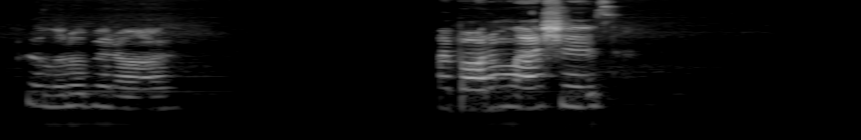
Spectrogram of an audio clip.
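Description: A young woman speaks close to the microphone in a lively voice.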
